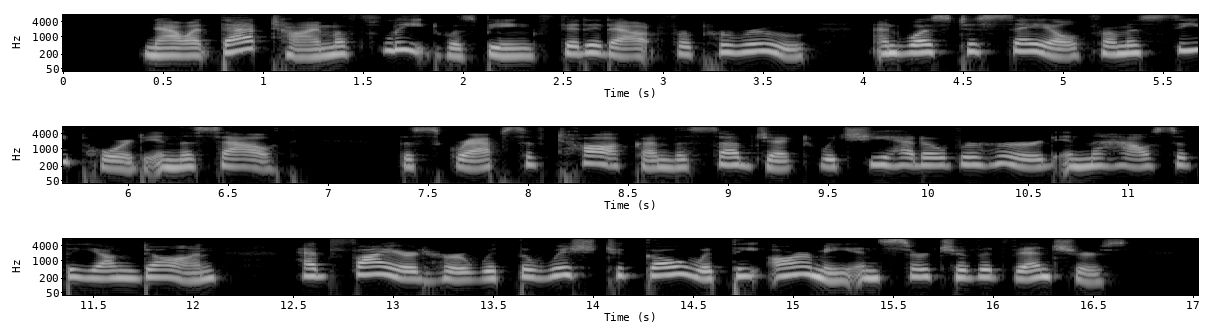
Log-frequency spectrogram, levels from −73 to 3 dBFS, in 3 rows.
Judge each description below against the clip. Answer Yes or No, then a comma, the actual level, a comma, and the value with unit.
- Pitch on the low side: No, high, 205 Hz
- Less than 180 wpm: No, average, 195 wpm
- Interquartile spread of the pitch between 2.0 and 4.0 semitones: No, average, 4.4 semitones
